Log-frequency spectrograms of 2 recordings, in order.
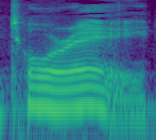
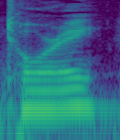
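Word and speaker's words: Touré: Well, we'll hear from one of Nebraska's newcomers, wide receiver Samare Torre. He was asked how to pronounce his last name at yesterday's presser. Most of the media have been saying Torre. That's Torre. – Oh, Torre.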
